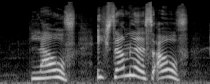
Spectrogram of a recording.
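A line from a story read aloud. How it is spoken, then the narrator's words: Shouting. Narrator (German): schrie Zora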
